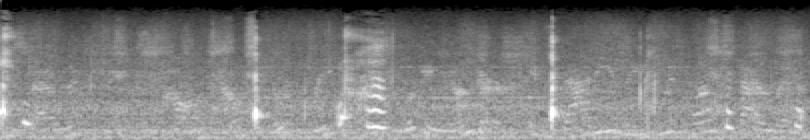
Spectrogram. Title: Mean hiccups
